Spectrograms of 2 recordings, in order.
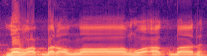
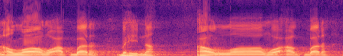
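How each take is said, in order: First: Both phrases are said in one breath. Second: A breath pause separates the two phrases.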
